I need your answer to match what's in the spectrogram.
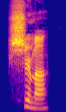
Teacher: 是 is fourth tone, and ma is the neutral tone.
